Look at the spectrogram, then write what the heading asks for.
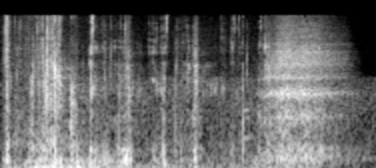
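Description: Chewing and biting into food with sesame seeds, a run of crunchy, moist bites and mouth noises of varying loudness, easing into a softer, rustling stretch toward the end.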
